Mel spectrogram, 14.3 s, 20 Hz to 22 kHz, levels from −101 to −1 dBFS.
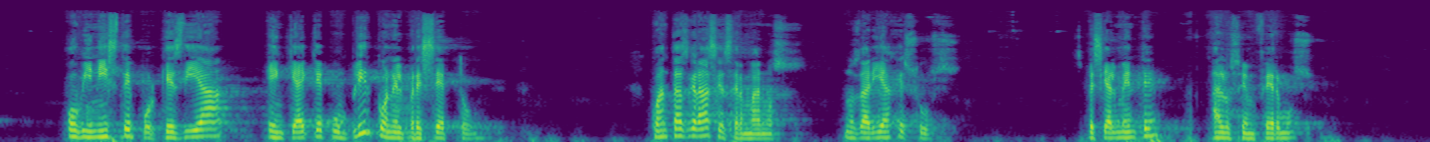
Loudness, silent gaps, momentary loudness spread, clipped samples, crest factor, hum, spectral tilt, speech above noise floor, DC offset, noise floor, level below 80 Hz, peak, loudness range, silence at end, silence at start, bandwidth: -19 LUFS; none; 15 LU; under 0.1%; 18 dB; none; -5.5 dB/octave; 62 dB; under 0.1%; -80 dBFS; -44 dBFS; -2 dBFS; 5 LU; 1.2 s; 0.7 s; 15 kHz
